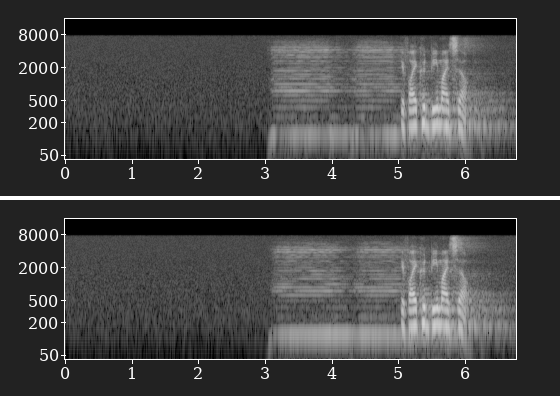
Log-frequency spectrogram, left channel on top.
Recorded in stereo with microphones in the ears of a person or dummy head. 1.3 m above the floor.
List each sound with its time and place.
3.0 s a phone buzzing: 60° left (ahead or behind), 8 m
5.0 s a man speaking: 5° right (ahead or behind), 0.7 m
